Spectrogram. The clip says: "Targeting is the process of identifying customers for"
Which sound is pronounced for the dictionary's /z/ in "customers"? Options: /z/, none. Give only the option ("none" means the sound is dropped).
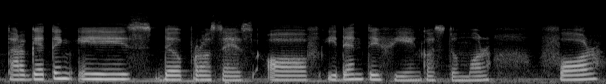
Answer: none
